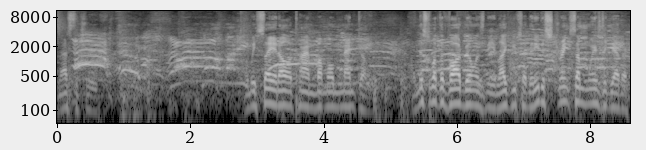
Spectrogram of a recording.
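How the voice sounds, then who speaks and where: A man's voice: mid-range voice, sing-song, fairly quick, long pauses. A man working as a colour commentator, reacting and bantering during wrestling commentary. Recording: loud crowd and noise behind. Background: noisy arena crowd.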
